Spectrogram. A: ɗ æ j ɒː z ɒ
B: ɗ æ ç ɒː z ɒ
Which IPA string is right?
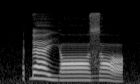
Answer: A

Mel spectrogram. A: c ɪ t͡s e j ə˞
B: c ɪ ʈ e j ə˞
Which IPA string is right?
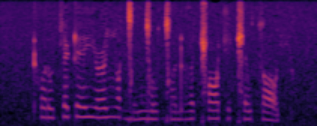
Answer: B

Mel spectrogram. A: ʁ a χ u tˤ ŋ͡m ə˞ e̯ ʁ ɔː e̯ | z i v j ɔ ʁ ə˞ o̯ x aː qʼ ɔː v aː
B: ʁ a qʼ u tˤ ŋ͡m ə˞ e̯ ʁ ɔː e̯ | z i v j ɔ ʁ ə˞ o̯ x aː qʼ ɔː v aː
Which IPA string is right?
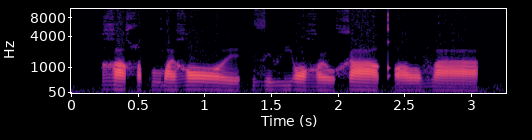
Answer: A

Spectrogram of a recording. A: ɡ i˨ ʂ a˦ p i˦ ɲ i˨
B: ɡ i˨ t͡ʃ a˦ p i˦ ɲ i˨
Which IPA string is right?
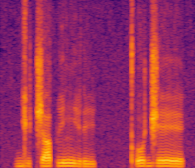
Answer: B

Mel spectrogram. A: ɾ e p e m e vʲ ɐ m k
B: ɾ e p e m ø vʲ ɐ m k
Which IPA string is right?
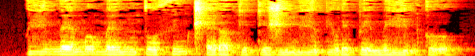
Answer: A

